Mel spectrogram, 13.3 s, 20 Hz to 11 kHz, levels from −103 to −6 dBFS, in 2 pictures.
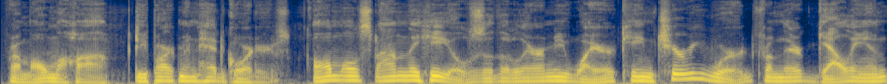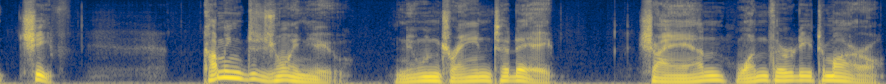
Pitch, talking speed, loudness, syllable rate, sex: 105 Hz, 135 wpm, -17 LUFS, 4.4 syllables/s, male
